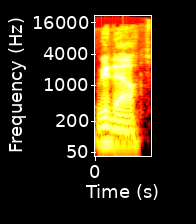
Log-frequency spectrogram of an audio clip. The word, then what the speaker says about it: Riedel: RLE Redell. The way you want to pronounce it, but it's RLE rhymes with needle.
